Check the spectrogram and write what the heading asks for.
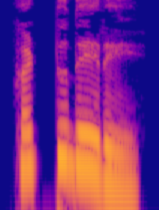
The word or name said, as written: ಖಡತರ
